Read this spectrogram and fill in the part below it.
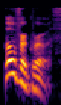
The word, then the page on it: overgrowth: British English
